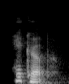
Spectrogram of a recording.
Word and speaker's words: hiccup: with butter and eight hiccup which rhymes with pick up perhaps the most famous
